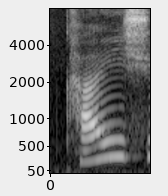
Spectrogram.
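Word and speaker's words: 回収: 발음 은 " 카이슈 " 입니다 .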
